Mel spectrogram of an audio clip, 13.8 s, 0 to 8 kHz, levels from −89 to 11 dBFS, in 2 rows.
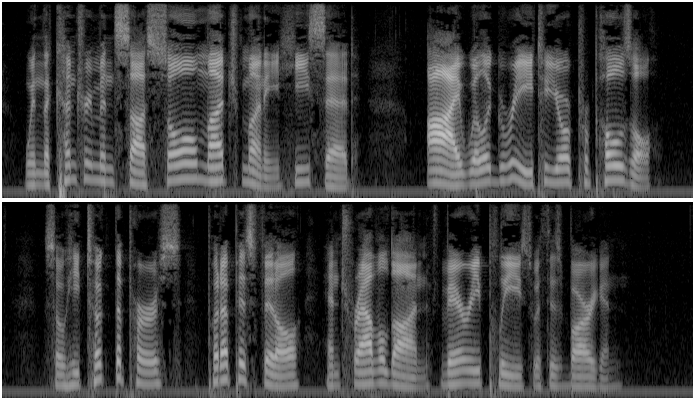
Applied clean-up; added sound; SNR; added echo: none; none; none; none.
